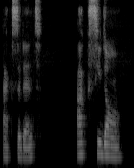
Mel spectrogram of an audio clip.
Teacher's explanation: we do not pronounce the nt it makes a nasal sound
